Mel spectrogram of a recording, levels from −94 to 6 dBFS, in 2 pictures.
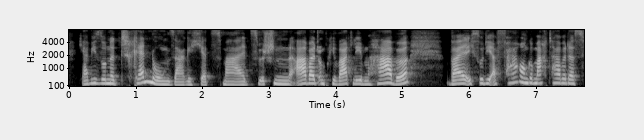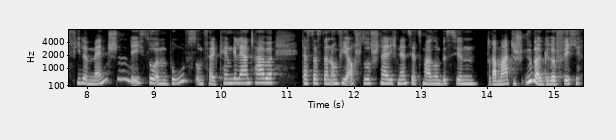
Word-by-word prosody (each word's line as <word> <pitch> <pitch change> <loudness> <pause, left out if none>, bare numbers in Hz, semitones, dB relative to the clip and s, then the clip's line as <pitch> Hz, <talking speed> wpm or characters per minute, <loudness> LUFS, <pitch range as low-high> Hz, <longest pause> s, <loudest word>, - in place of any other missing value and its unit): ja, 180 0 -5
wie 225 +1 -1
so 210 0 -3
'ne 200 -2 0
Trennung, 195 - 0
sage 150 0 -5
ich 150 0 -11
jetzt 145 +5 -7
mal, 155 -1 -3
zwischen 175 +3 -3
Arbeit 210 +4 +3
und 190 0 -4
Privatleben 185 -1 -2
habe, 210 0 +4 0.6
weil 190 0 +2
ich 180 - -8
so 215 - -3
die 210 - -2
Erfahrung 250 +4 -1
gemacht 220 0 -1
habe, 230 -1 -1
dass 200 -2 -3
viele 235 -2 -2
Menschen, 210 - -2 0.2
die - - +1
ich 235 - -3
so 230 -2 +1
im 190 0 -1
Berufsumfeld 210 - -3
kennengelernt 225 0 +1
habe, 235 0 +3 0.4
dass 215 -1 -1
das 215 -1 -1
dann 210 -1 +1
irgendwie 210 0 +2
auch - - 0
sch - - -10
so 215 0 0
schnell, 215 -1 +1
ich 205 +1 -4
nenn's 205 +3 0
jetzt 200 -2 -3
mal 185 -2 +3
so 190 - 0
'n 190 - -1
bisschen 195 0 -1
dramatisch 180 +4 +2
übergriffig 185 - +5
200 Hz, 185 wpm, -24 LUFS, 180-225 Hz, 0.6 s, übergriffig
